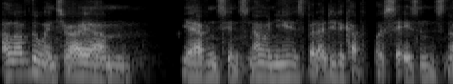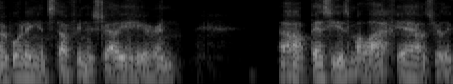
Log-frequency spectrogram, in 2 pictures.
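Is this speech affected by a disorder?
Yes: laryngeal cancer; HPV-related, in voice box, onset age 27-28, earlier neck fusion surgery with tubes past larynx; croaky voice, speaks at low tone, hard to project voice.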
